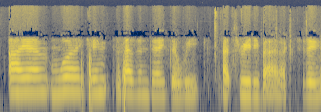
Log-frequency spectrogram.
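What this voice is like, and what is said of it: Belgian accent, tired voice. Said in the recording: “I'm really tired, you can hear that in my voice. ... Where is your accent from again? ... I'm from Belgium. ... it's the best accent in the world. It's such a good accent. It's nice.”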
